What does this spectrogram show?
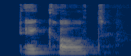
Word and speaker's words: pickled: Okay, so remember picked pickled picked. Exactly. We pronounce the D but we don't pronounce the E.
